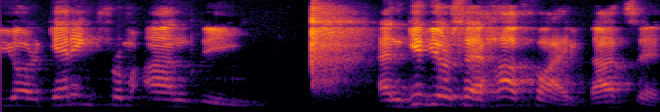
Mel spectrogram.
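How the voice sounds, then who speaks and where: A man with a Polish accent and a bright, sharp tone. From Poland. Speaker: motivational speaker. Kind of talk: motivational talk. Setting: video call.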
